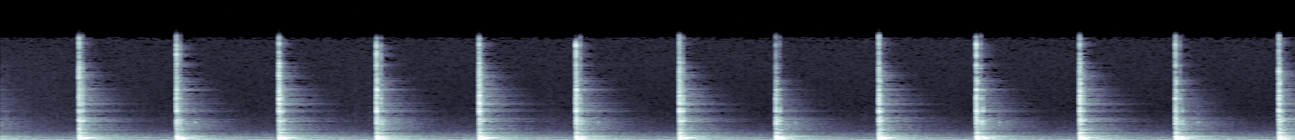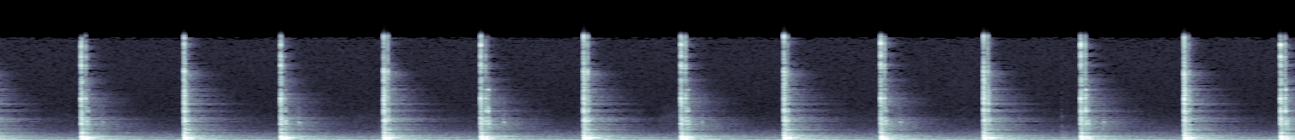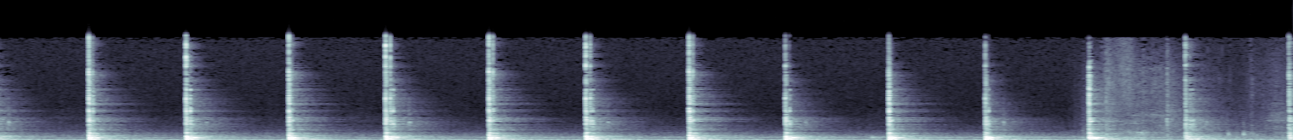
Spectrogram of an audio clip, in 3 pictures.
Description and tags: Clock Old
XIX century clock II
old-clock, tick-tack, tic-tac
